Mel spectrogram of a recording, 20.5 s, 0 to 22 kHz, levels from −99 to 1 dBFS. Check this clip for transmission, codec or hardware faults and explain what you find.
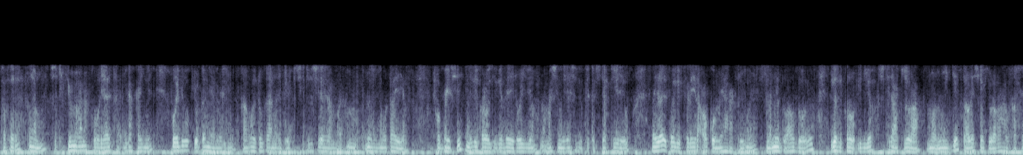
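There's one fault, and it runs through the whole clip: the RealAudio 14.4 codec, the old dial-up speech coder. The damage is heavy, consistent with an 8 kbit/s stream. The coder rebuilds the speech from a small set of parameters and discards the fine spectral detail. Nothing gets through above about 3.8 kHz, so the speech sounds muffled and boxy, with that gargly, watery texture running over everything.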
